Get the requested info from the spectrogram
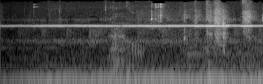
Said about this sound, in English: that is a natural sound from her nose, just her nostril being pinched in a way with air being expelled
